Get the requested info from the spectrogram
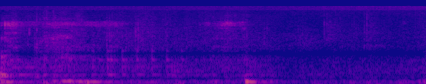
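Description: Quiet room tone with a faint low sound fading out at the start and a single soft knock just over a second in.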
